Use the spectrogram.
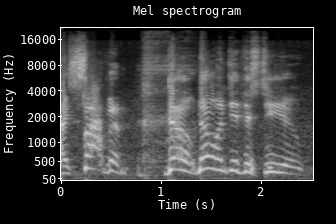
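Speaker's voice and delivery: loud, high furious yell at the victim; angry shout. Acted. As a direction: snap at him, hard and loud. Slapping and berating the man.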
